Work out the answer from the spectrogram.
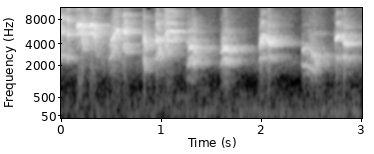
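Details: Long-tailed shrike lure song meant to make lazy birds sing: a handful of loud, harsh, descending chirps and scratchy notes spaced roughly every half second, with a faint low hum underneath.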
